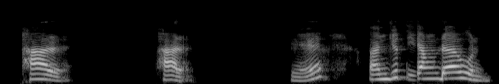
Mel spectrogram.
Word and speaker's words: 발: Nah, kaki real kalau di bawah dibaca L. Pal.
